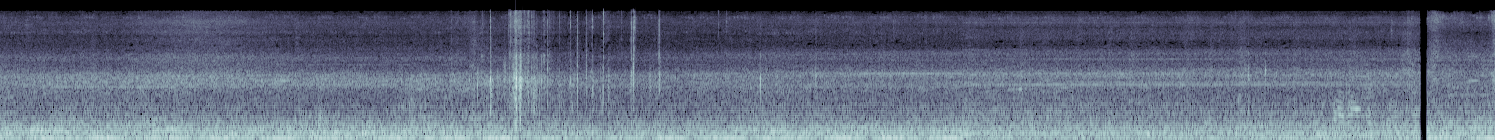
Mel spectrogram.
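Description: Supermarket ambience: a steady low hum with indistinct shoppers' voices murmuring in the background, and a short clatter about five seconds in.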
